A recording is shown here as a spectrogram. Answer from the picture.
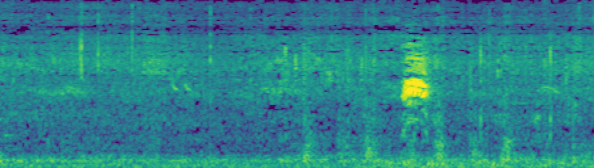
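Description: A short bird call about four seconds in, over a faint steady outdoor background with a few light ticks.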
